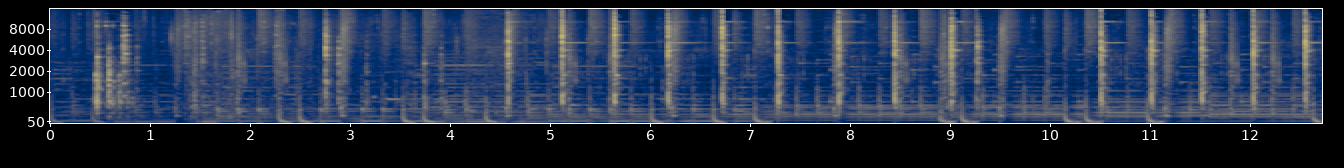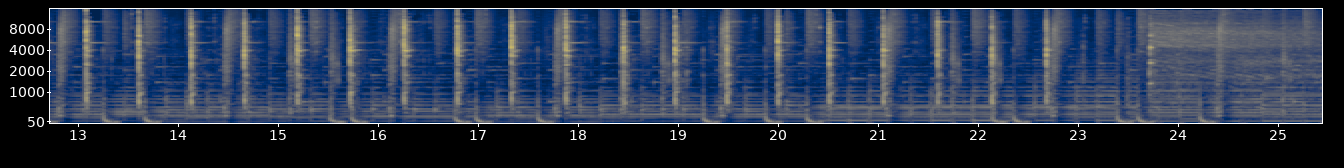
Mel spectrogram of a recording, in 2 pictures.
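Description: Cross-peen hammer striking red-hot steel on an anvil in a steady rhythm of about two to three blows a second, each with a short metallic ring, while drawing out a knife's tang.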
